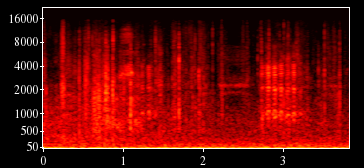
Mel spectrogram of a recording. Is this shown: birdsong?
no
